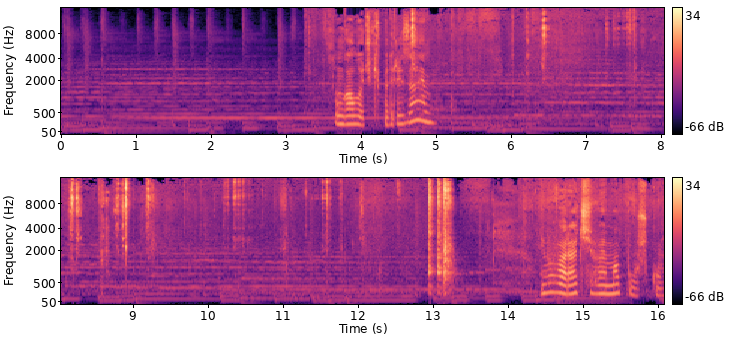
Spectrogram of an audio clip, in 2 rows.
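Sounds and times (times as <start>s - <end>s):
background music: 0.0s - 16.0s
scissors snipping: 7.3s - 12.0s.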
